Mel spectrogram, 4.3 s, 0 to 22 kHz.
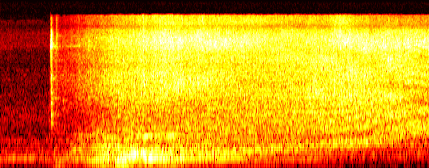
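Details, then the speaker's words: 2025 Mercedes CLA 250+ electric car with 85 kWh battery, heard from outside during a gentle pull-away. A soft engine-like synthetic hum swells with acceleration, then holds steady: normal EV exterior acceleration sound. "Bon attention, je vais vous faire écouter le son extérieur de la voiture. Tu fais un petit démarrage. Écoutez bien l'accélération."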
